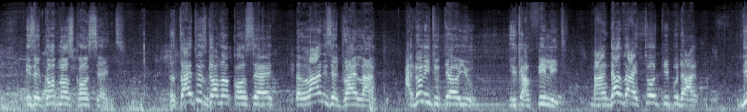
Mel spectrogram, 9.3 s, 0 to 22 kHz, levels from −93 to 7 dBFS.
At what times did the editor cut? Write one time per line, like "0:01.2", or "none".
none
